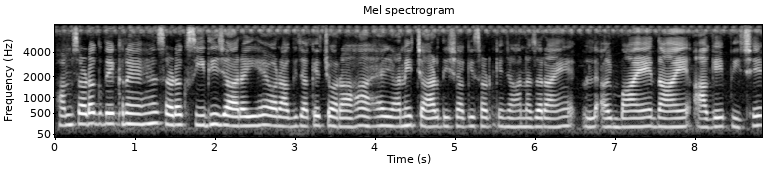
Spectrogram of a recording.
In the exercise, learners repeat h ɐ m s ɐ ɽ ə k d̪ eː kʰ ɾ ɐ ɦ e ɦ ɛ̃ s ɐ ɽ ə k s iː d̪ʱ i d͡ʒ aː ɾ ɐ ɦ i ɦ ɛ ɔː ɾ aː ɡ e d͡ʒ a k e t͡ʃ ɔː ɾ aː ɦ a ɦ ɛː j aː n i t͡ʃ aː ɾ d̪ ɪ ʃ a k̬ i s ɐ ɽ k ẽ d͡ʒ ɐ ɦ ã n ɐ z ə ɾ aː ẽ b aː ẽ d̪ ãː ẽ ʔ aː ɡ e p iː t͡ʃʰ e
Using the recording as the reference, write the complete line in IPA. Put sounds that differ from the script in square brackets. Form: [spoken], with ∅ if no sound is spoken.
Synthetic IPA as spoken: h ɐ m s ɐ ɽ ə k d̪ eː kʰ ɾ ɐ ɦ e ɦ ɛ̃ s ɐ ɽ ə k s iː d̪ʱ i d͡ʒ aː ɾ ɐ ɦ i ɦ ɛ ɔː ɾ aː ɡ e d͡ʒ a k e t͡ʃ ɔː ɾ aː ɦ a ɦ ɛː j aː n i t͡ʃ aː ɾ d̪ ɪ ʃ a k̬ i s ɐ ɽ k ẽ d͡ʒ ɐ ɦ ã n ɐ z ə ɾ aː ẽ b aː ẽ d̪ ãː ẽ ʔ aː ɡ e p iː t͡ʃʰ e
